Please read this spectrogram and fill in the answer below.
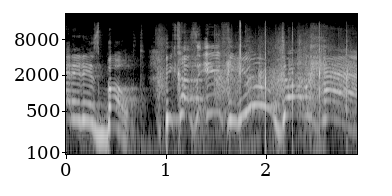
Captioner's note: audience clapping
